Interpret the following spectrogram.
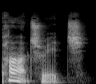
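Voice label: "partridge", British English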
